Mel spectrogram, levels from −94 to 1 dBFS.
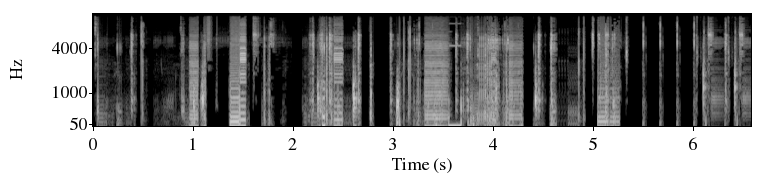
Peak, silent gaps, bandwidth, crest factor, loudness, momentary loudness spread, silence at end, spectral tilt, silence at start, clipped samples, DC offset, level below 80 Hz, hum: -2 dBFS; 2.00-2.09 s, 2.69-2.75 s, 2.81-2.95 s, 4.32-4.39 s, 4.92-4.97 s, 5.36-5.48 s, 5.54-5.99 s; 11.5 kHz; 24 dB; -24 LUFS; 12 LU; 0 s; -2.5 dB/octave; 0 s; under 0.1%; under 0.1%; -44 dBFS; none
